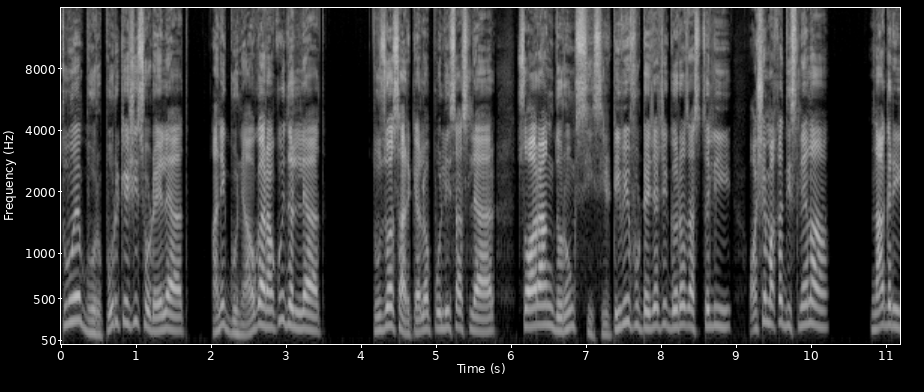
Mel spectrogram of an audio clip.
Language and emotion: Goan Konkani, surprised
